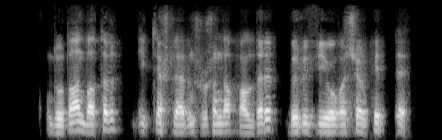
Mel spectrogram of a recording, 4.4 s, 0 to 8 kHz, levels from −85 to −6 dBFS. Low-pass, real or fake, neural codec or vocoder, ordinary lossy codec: 7.2 kHz; fake; codec, 16 kHz, 0.8 kbps, ZipCodec; AAC, 32 kbps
